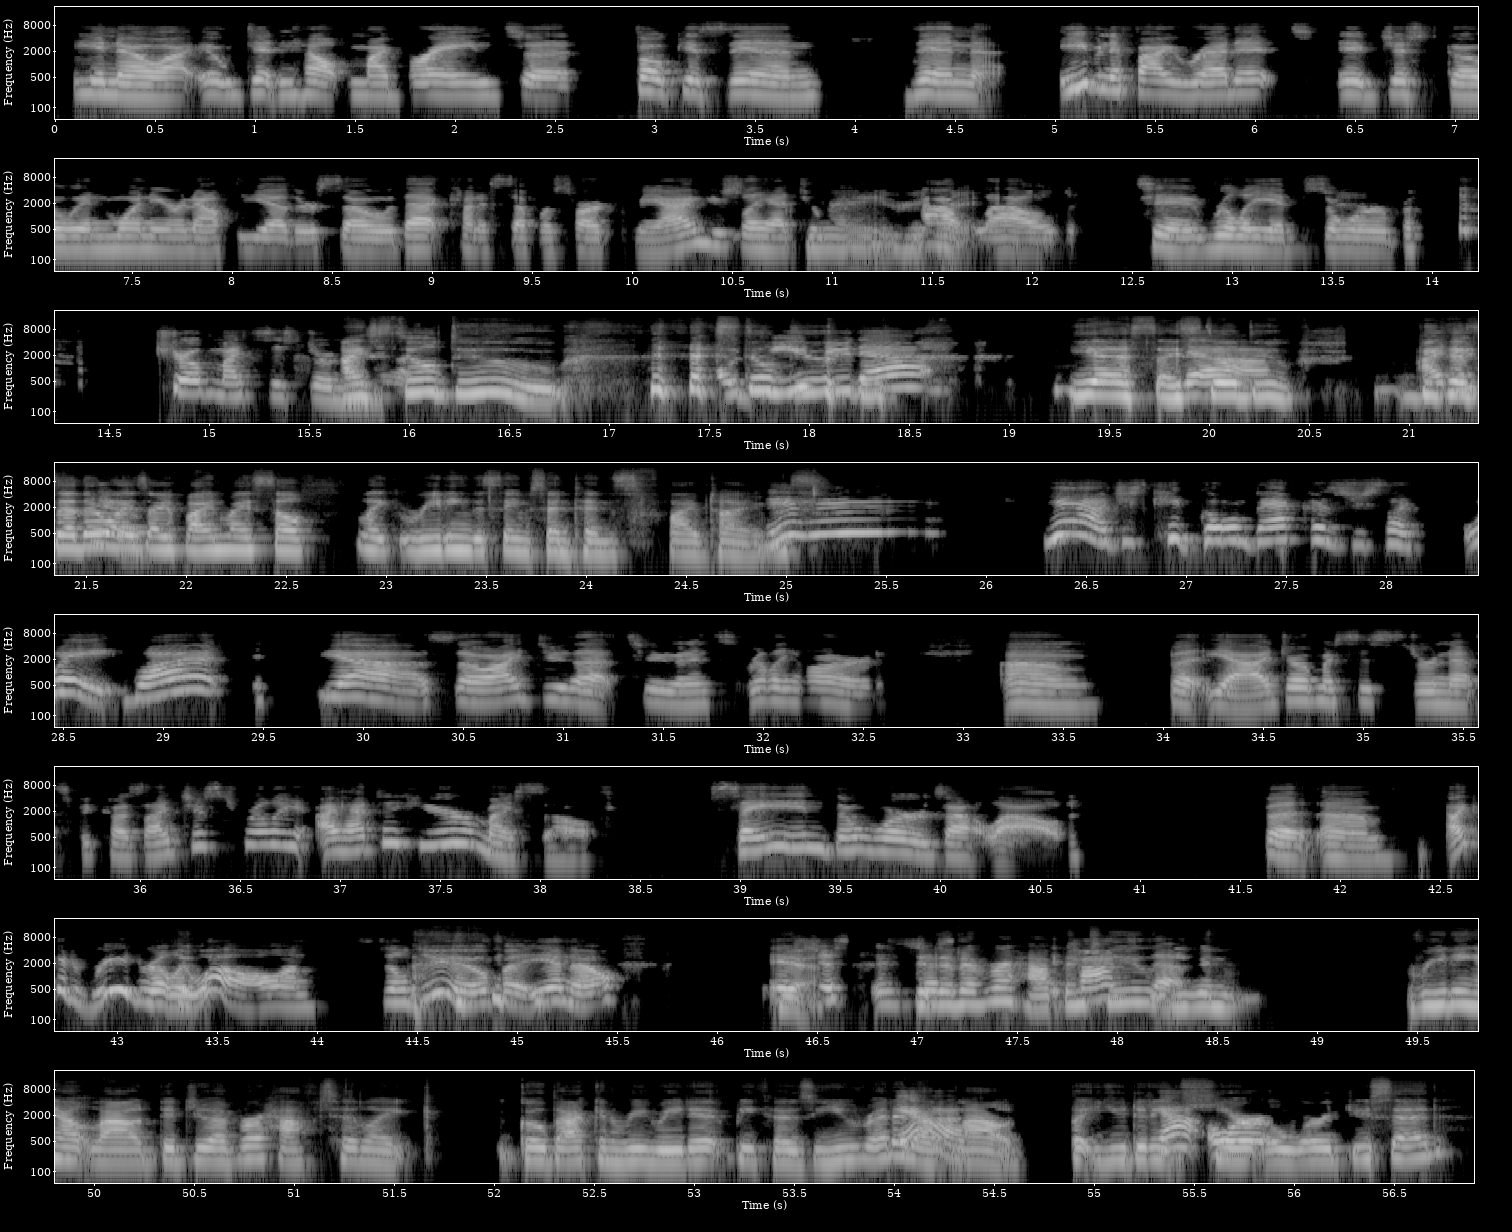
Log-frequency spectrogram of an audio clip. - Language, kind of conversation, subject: English, unstructured, What was your favorite class in school?
- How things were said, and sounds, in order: other background noise; laugh; chuckle; laughing while speaking: "do"; drawn out: "Mhm"; tapping; chuckle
